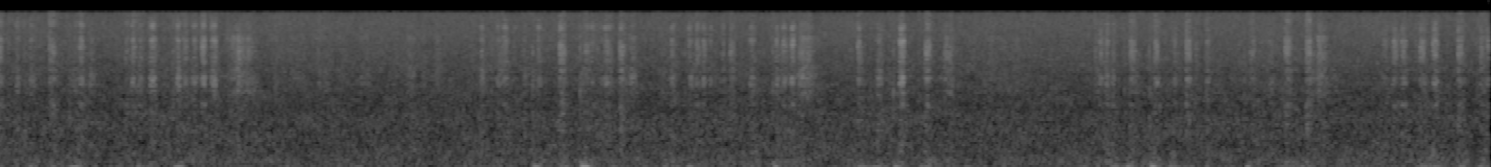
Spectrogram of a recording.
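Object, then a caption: Pencil on a paper notebook page. A yellow pencil writes on the right page of an open lined paper notebook resting on a desk. The quiet, steady scratching of graphite on paper comes in brighter bursts of strokes over a low, constant background rumble.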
